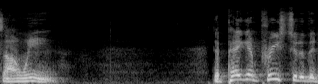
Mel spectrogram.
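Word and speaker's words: Samhain: Halloween is still known as the vigil of sanwin or s-a-m-h-i-n pronounced salween the Pagan priesthood of The Druids in Ireland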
